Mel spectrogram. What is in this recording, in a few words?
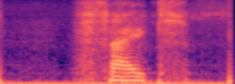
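"feit", Dutch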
